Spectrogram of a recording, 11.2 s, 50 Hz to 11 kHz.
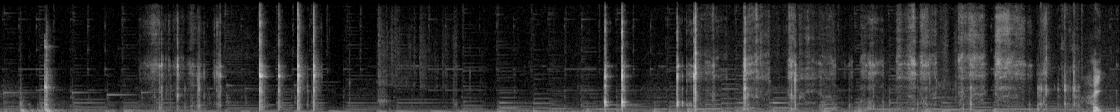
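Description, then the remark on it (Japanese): Coffee grounds (25 g) being added to a dripper lined with Kalita Wave filter paper, leveled, and the dripper set down on a glass server for brewing: a series of sharp glassy clinks and taps in small clusters, over a soft, steady tonal background. “ドリッパーの中にコーヒーの粉を入れました。そして今平らにしてから抽出するガラスサーバー上にこうドリッパーを設置しました。”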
